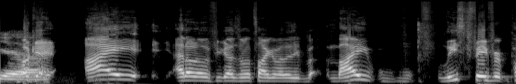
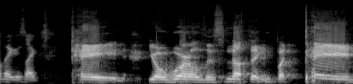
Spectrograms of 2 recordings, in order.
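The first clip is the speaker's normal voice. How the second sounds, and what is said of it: Deliberately bad Darth Vader impression. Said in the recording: “I'll try my best to do a really bad impression of them”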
